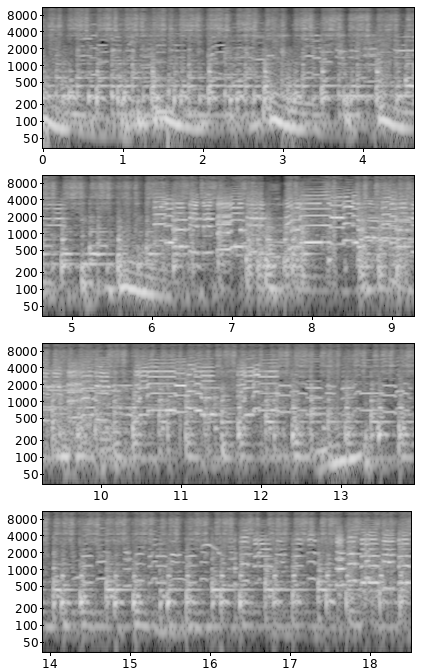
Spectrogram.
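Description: Live Colombian Caribbean folk music: a caña de millo (cane transverse clarinet) plays fast, high melodic runs over maracas and drums. The wind melody grows stronger about a third of the way in.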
